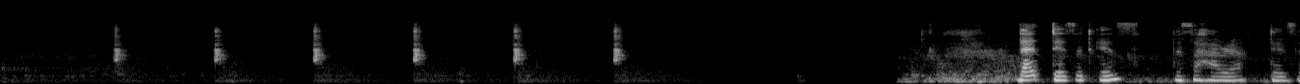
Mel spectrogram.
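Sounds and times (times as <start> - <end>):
clock ticking: 1.1 - 1.4, 2.1 - 2.4, 3.1 - 3.4, 4.1 - 4.4, 5.1 - 5.5, 6.1 - 6.4.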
